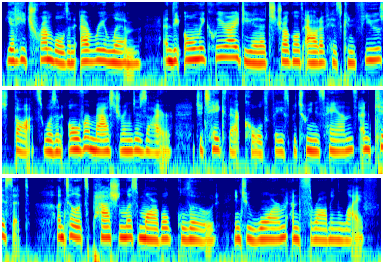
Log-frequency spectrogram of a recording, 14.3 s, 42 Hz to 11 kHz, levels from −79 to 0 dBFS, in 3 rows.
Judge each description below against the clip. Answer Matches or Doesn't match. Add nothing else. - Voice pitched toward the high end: Matches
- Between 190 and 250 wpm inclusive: Doesn't match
